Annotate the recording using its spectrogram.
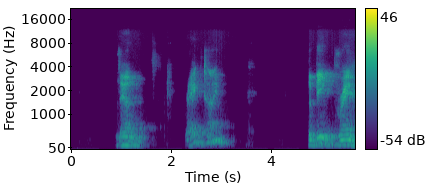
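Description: An elderly man speaks calmly into a microphone, heard through an online call.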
